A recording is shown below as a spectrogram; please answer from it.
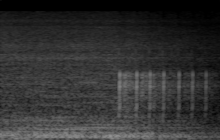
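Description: Playback of a machine-shop recording, a drill press with a prototype artificial spinal disc clamped under it, heard through the room's speakers as a steady rumble and hum. Past the middle, a quick run of about eight clicks as the laptop volume is stepped down, and the noise drops.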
